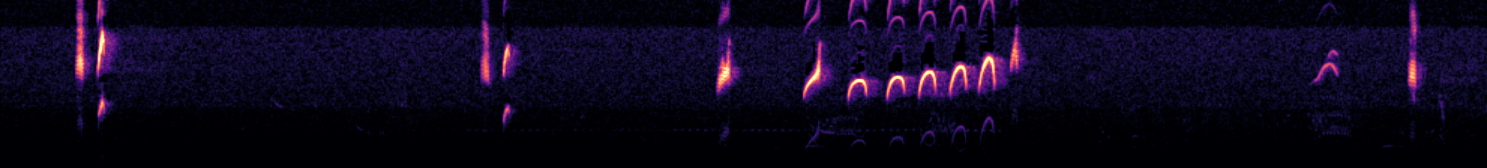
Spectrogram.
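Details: Crowned Slaty Flycatcher in Argentina: scattered high, sharp paired chips, then a rapid burst of about seven thin, high, arched notes that rise in pitch, followed by more sparse chips over faint background hiss.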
